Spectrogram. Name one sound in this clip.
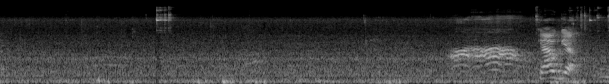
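A woman sips a drink loudly.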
